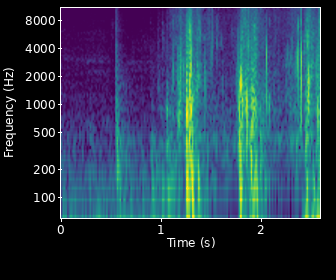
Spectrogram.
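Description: Soft footsteps creep along as a child gets out of bed and tiptoes to the front door, four or five careful, uneven steps with quiet gaps between them, no voices present.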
